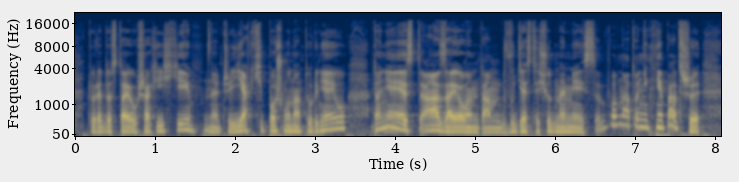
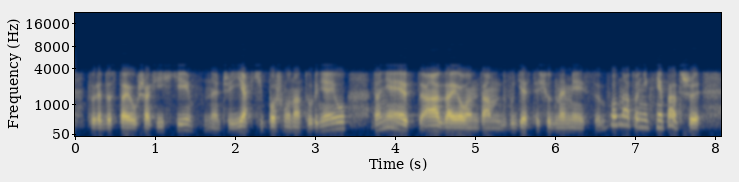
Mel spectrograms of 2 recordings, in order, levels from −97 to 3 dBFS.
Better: first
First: none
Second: phone-call audio; nothing above 3.5 kHz

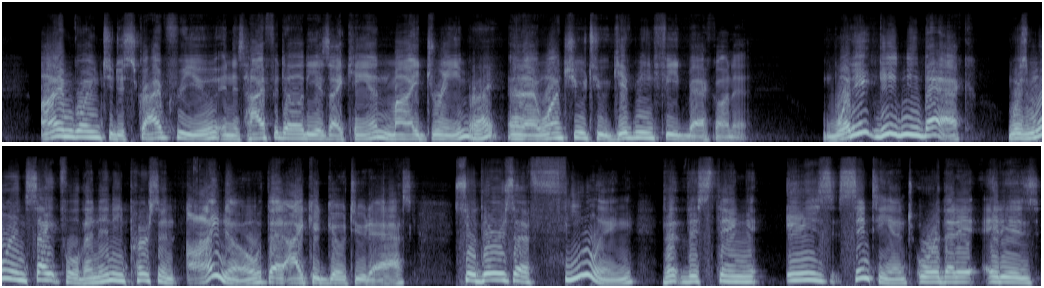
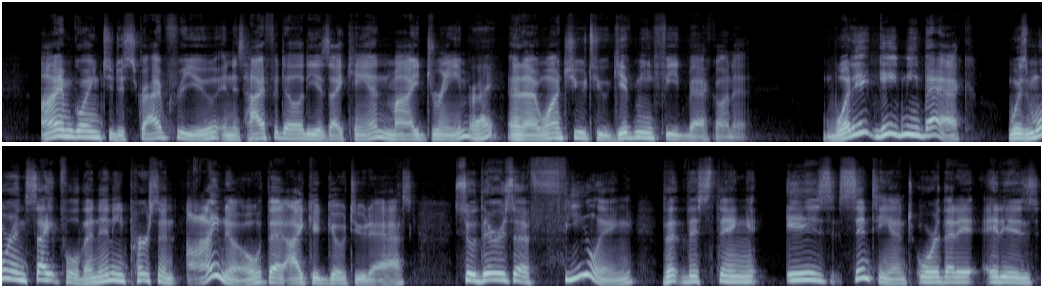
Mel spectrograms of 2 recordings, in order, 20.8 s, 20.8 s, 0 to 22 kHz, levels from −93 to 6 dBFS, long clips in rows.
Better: second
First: distortion; slight; 10 dB below the speech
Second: none

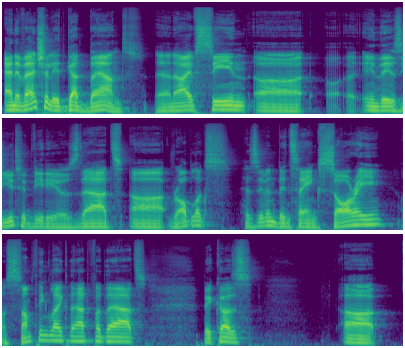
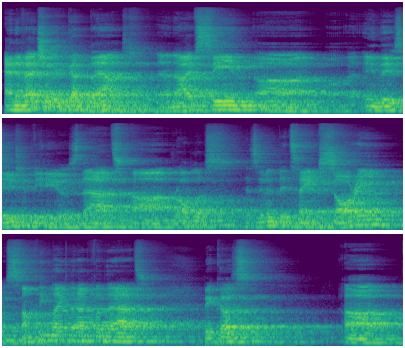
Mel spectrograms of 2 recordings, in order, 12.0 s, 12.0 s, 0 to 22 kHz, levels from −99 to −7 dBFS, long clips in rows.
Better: first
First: none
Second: room echo; noticeable; dies away in 1.7 s // off-mic speech; somewhat distant

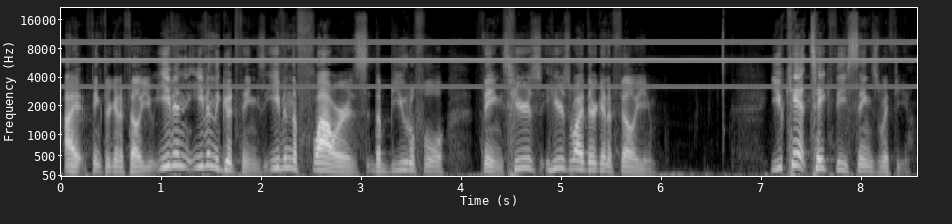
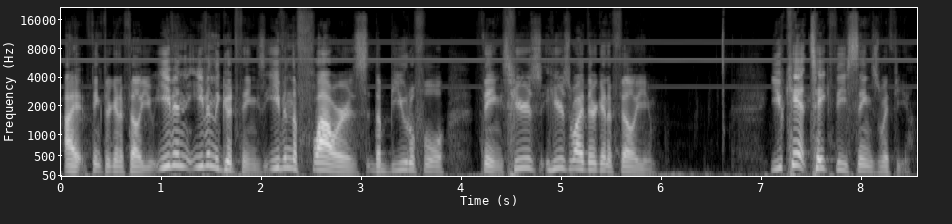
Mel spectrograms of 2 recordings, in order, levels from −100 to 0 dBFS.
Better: second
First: high-pitched whine; loud; throughout; 6 kHz, 10 dB below the speech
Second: high-pitched whine; faint; throughout; 6 kHz, 25 dB below the speech

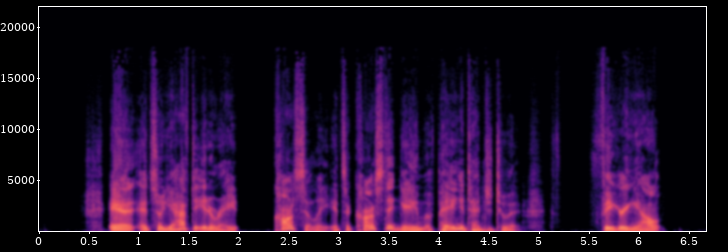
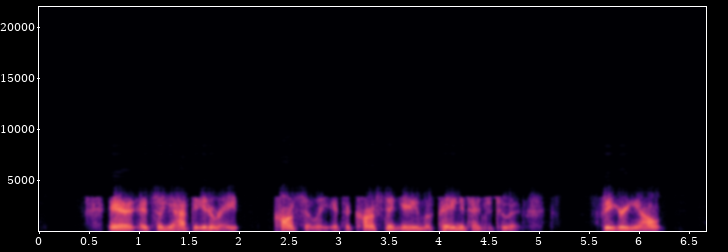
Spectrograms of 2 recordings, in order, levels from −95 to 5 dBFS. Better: first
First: none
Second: phone-call audio; poor line; nothing above 3 kHz

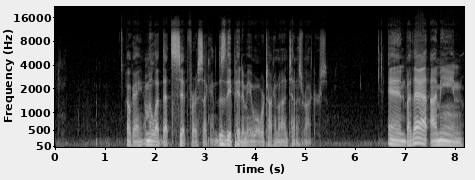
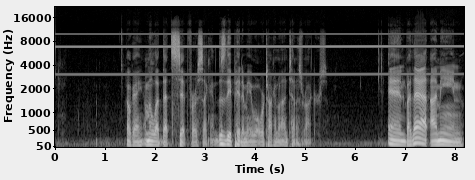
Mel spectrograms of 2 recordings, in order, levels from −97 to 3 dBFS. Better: first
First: none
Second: high-pitched whine; loud; throughout; 7 kHz, 10 dB below the speech

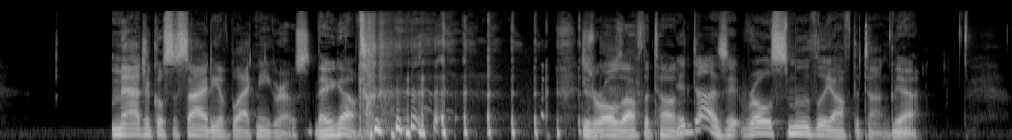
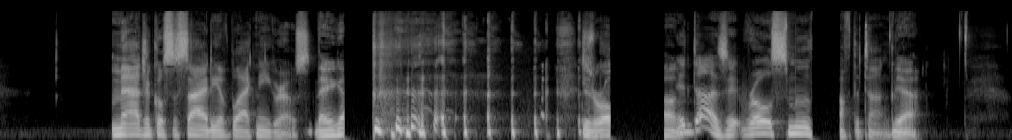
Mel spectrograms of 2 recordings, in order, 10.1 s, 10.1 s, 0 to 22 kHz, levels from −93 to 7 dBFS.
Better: first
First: none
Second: audio cutting out; at 3.5 s, at 6 s for 0.5 s and at 8 s

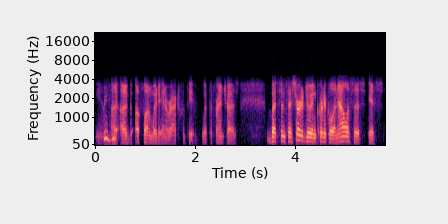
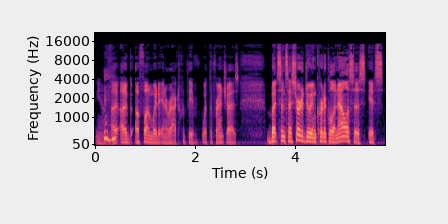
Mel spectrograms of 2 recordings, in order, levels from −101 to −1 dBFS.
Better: second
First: phone-call audio; poor line; nothing above 3.5 kHz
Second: none

